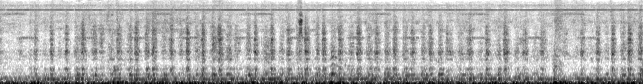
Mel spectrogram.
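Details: Hungry puppy suckling milk from its stray mother, which tends her newborn litter; rapid rhythmic sucking clicks, roughly five a second, pulse steadily above dense low-frequency rumble.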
